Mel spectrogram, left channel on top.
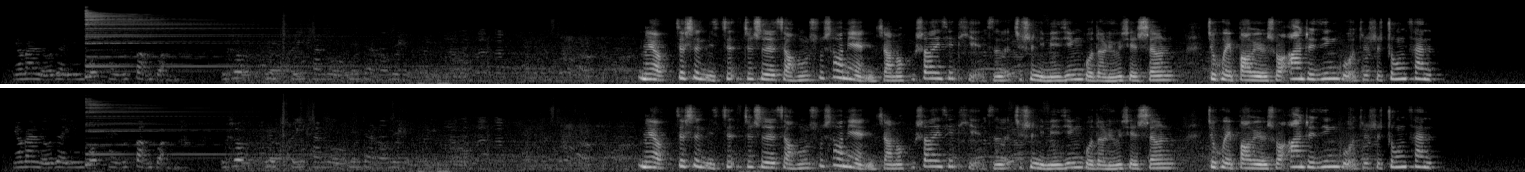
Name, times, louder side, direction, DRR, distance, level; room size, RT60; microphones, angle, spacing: voice 1, 0.1-4.7, right 3 dB, 75° right, 2.5 m, -46 dB
sound 1, 0.8-5.7, left 7 dB, 45° left, 2.6 m, -48 dB
sound 2, 2.2-13.8, right 1 dB, 15° right, 1.0 m, -48 dB
voice 2, 6.4-14.3, left 1 dB, 15° left, 0.7 m, -27 dB
16.0 x 8.5 x 3.8 m
head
